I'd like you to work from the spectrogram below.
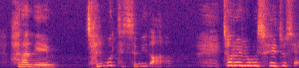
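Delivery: very high-pitched, repentant, pleading voice. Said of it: "기도의 목소리가 바뀌는데".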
